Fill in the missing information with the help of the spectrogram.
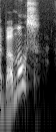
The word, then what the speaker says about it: vamos: Allez, vamos. – Allez, vamos. Alors, c'est un V, mais qui se dit B, alors? – En espagnol, oui. Le V se prononce B.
